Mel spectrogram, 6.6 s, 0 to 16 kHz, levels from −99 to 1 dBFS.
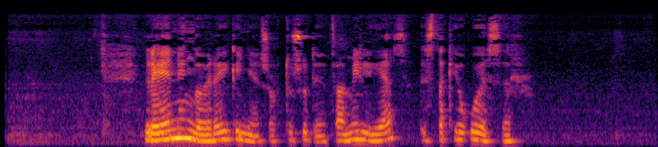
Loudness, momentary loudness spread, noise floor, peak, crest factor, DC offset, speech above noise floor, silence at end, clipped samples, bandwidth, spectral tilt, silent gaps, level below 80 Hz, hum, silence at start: -23 LUFS; 16 LU; -65 dBFS; -6 dBFS; 20 dB; under 0.1%; 42 dB; 1.4 s; under 0.1%; 11 kHz; -5 dB/octave; none; -62 dBFS; none; 1.25 s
